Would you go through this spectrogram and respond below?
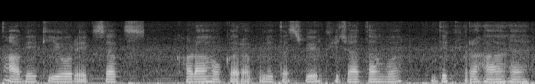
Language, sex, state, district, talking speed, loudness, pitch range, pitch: Hindi, male, Uttar Pradesh, Lucknow, 155 wpm, -18 LUFS, 120-125 Hz, 120 Hz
